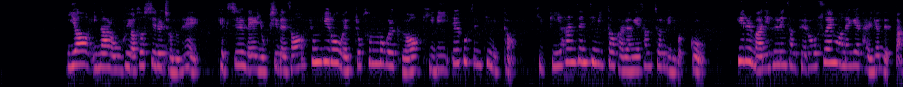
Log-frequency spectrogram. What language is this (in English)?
Korean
